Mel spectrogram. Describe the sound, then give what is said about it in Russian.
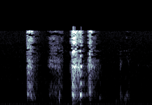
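A few short, harsh coughs in a quick irregular run, the middle ones loudest, trailing off into a fainter final cough, with no talk over them. “Каждый раз, когда я кашляю, я делаю вид, я скрываю стеснение.”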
